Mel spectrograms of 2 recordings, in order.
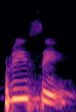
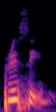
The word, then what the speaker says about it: précis: it is called as précis. Okay, this word has been derived from a French word. Okay, so S is silent over here and we pronounce it as précis.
